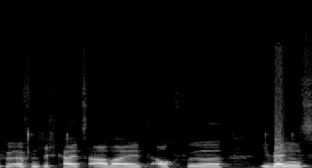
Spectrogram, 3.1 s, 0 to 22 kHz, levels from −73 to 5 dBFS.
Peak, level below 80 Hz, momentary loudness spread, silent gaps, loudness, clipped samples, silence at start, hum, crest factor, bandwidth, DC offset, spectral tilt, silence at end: 0 dBFS; -54 dBFS; 10 LU; none; -15 LUFS; under 0.1%; 0.05 s; none; 14 dB; 10 kHz; under 0.1%; -8.5 dB/octave; 0.05 s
